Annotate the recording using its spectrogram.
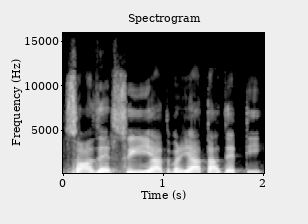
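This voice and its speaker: A woman teaching Quran reading in a recorded lesson, spelling out syllables slowly and blending them, with quicker plain explanations of the rules in between. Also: medium pitch, clear, resonant tone.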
